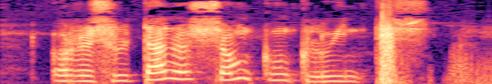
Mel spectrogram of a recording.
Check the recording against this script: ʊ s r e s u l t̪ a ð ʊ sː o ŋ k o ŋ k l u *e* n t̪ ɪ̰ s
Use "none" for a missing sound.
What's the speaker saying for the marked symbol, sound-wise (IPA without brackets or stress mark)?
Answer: i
